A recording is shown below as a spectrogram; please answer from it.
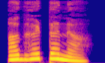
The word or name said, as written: ಅಘಟನ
